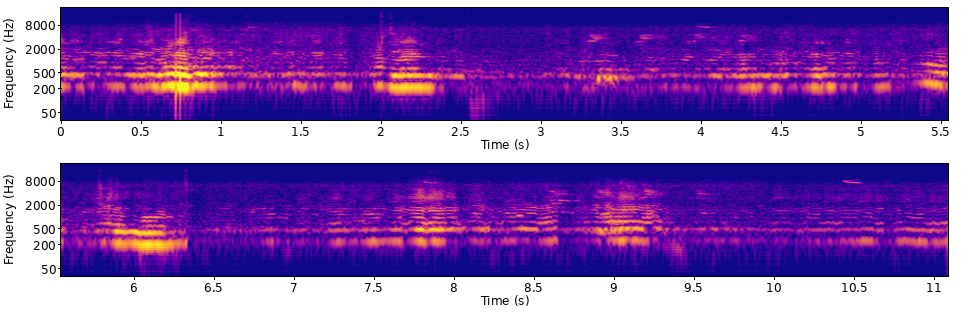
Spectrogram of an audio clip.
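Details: Honey bees at a Gayo beekeeping apiary in Bener Meriah, Aceh, Indonesia: a steady low droning hum with rich overtones, swelling as single bees pass close by with louder buzzing bursts, then fading back to the background hum.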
